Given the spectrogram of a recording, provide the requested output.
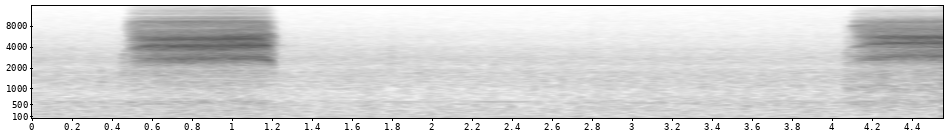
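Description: A Barn Owl gives two long, harsh, hissing screeches, each under a second, about three seconds apart, over a quiet background.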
